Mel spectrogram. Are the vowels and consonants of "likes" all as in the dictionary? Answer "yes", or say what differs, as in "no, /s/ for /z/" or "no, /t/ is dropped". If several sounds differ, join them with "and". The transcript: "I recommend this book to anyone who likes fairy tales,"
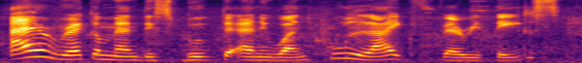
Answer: no, /s/ is dropped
